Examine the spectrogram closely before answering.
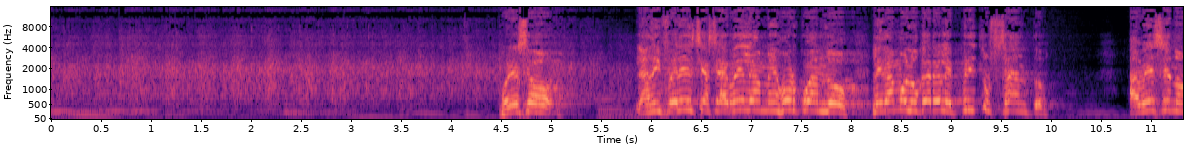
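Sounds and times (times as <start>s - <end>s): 
audience applause: 0.0s - 6.5s
speech: 4.5s - 5.2s, 5.8s - 10.0s, 10.8s - 11.3s.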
